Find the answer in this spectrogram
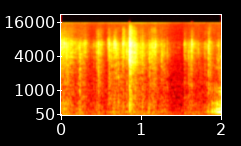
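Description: Plastic packet holding a sheet of temporary tattoos crinkling and rustling as it is handled and closed, with a sharper tick a little under a second in.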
